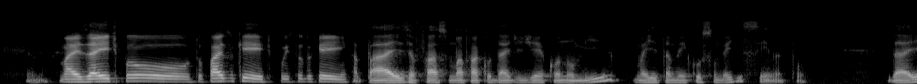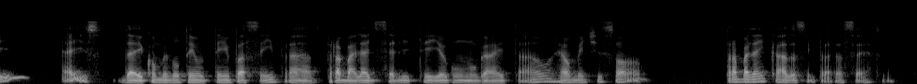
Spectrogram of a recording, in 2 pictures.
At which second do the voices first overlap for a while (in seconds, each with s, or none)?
none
